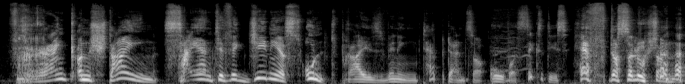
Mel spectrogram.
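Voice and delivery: a hammed-up German mad scientist accent. Podcaster reading a comic's mad scientist in German accent.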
